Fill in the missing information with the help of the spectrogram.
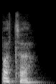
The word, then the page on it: butter: British English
